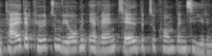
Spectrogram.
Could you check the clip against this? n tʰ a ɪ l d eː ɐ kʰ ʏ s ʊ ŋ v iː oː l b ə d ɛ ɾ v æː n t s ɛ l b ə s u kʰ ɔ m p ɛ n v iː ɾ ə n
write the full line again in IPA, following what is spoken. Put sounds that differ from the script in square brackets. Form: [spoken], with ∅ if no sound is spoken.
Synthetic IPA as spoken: n tʰ a ɪ l d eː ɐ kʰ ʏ [t͡s] ʊ ŋ v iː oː [∅] b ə [n] ɛ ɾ v [ɛː] n t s ɛ l b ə [t͡s] u kʰ ɔ m p ɛ n [z] iː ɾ ə n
